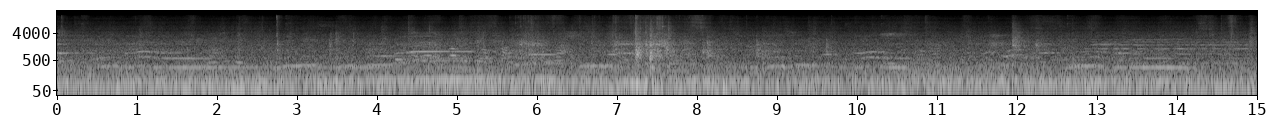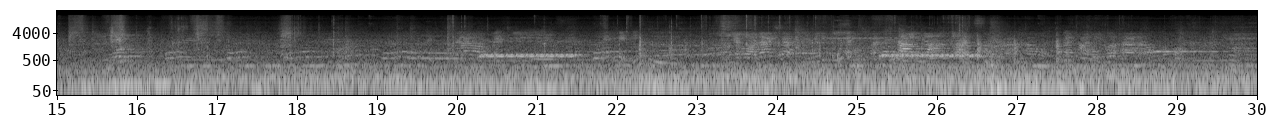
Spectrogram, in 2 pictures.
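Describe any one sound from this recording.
A toy plays short electronic beeping tunes.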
